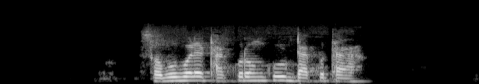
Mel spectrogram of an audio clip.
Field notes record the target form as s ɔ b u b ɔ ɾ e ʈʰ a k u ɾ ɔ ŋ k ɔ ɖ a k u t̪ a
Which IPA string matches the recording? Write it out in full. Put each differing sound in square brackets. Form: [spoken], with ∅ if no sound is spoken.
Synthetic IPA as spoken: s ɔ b u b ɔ [ɭ] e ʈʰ a k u ɾ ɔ ŋ k [u] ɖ a k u [t̪ʰ] a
